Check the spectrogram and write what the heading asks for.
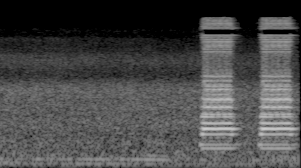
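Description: Street traffic rumbling steadily, then two short car-horn honks about half a second apart near the end.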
